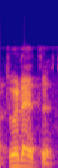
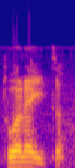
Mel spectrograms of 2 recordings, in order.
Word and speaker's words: Twilight: Pas Toilette, Twilight, si je prononce mal. J'articule mal.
